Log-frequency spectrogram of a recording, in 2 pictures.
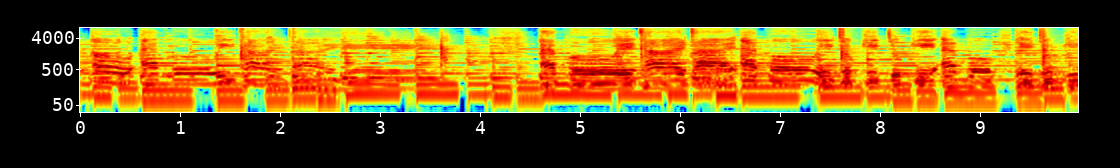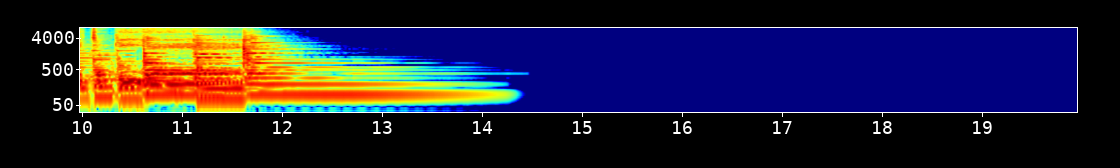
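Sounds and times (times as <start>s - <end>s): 
ukulele Maori song: 0.0s - 13.9s.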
